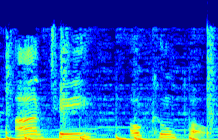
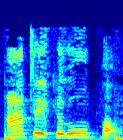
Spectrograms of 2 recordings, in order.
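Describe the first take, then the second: First: The name is said slowly, syllable by syllable. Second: The name is said quickly in one smooth run. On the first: The speaker calls it right. "let me sound it out. ... I think I got that right" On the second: The speaker calls it wrong. "I know I'm not saying it right"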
